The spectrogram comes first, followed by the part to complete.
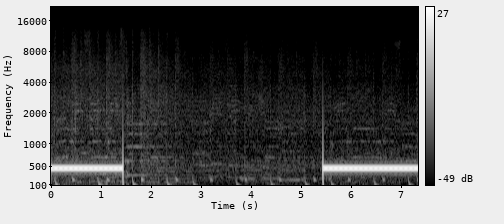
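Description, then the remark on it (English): A steady, loud telephone dial tone after the man being called hangs up, humming at a single pitch, cutting off for a few seconds of faint background noise, then resuming just as loud and unbroken. “He just keeps going and then hanging up.”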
